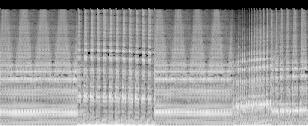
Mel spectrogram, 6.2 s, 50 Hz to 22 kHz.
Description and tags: dubstep wobble bass 155BPM
Some nasty wobble basses I've made myself. So thanks and enjoy!
bass, bitcrush, dark, dirty, dnb, drum, drumnbass, drumstep, dub, dubby, dubstep, filth, filthy, grime, grimey, gritty, loop, wobble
